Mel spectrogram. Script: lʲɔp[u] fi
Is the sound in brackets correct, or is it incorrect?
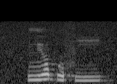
incorrect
